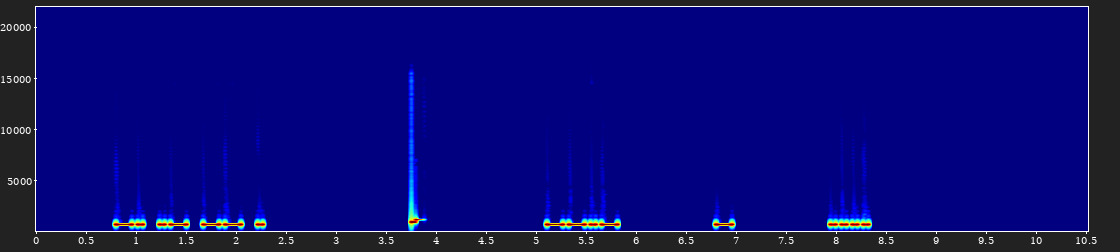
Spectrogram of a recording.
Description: Morse code, heard as a keyed tone, about 22 wpm, spaced as for 12 wpm, 700 Hz. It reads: NAME QTH
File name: Top 20 QSO Elements - 6x Character Spacing - 22wpm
